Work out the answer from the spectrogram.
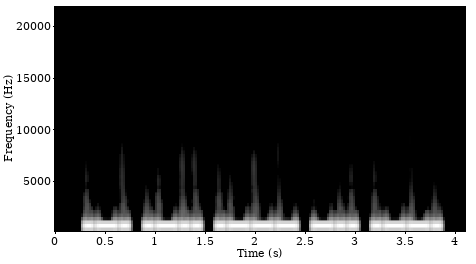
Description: Morse code, heard as a keyed tone, about 20 wpm, 700 Hz. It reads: RLJDP
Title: Code Groups - 5 Letters - 20wpm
